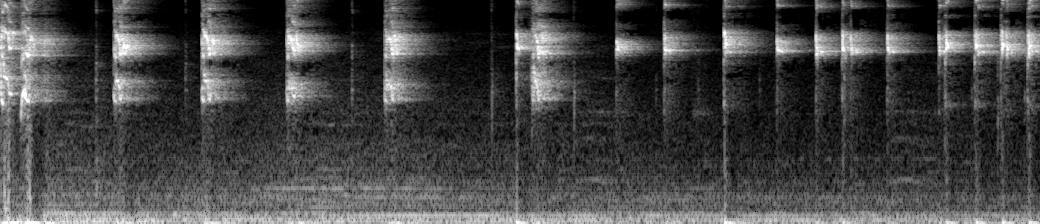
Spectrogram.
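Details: Lovebird of the fighter type, known for ngekek trilling, uttering short high chirps that begin slow and evenly spaced, then quicken into clustered bursts toward the end.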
